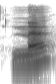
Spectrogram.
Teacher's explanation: pertemuan ujung lidah menempel ke langit-langit huruf nun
